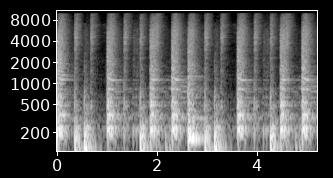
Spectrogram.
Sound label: classic break, drum loops and breaks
